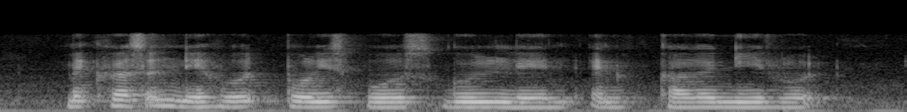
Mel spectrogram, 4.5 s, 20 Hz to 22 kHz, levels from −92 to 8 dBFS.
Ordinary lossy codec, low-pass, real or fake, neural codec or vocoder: Opus, 64 kbps; 7.2 kHz; real; none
